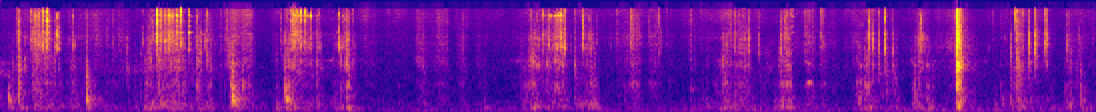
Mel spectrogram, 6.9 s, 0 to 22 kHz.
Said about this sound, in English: we're using a 10mm socket to get this bolt loose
